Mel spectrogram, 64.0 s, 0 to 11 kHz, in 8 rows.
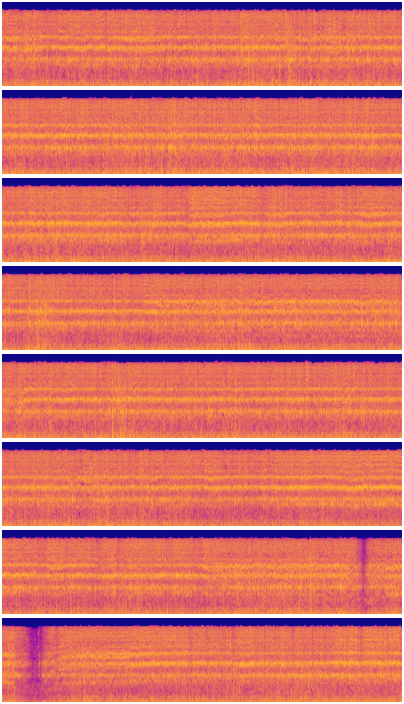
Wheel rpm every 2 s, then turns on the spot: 230, 230, 230, 220, 240, 230, 230, 240, 230, 220, 220, 230, 230, 220, 200, 190, 220, 230, 230, 240, 230, 230, 230, 230, 230, 230, 200, 150, 140, 220, 230, 240.
none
